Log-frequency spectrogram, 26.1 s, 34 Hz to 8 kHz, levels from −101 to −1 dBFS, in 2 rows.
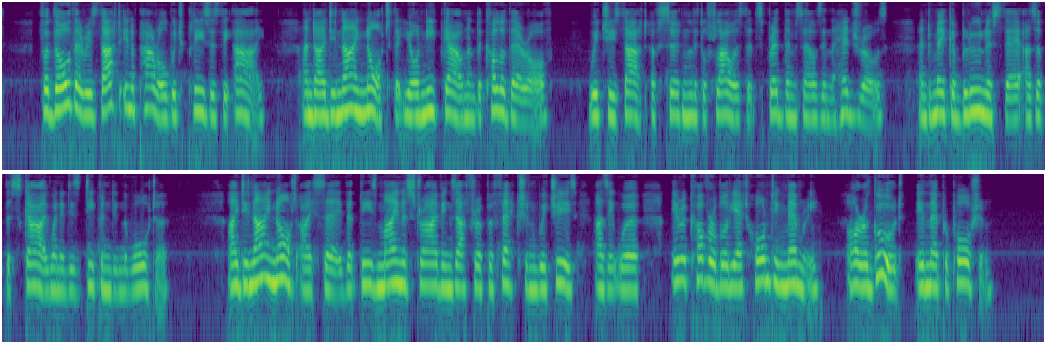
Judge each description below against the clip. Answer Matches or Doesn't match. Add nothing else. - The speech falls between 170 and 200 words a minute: Matches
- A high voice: Matches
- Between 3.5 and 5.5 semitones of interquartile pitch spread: Doesn't match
